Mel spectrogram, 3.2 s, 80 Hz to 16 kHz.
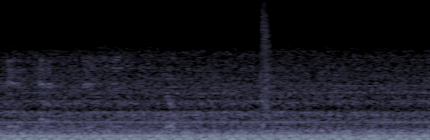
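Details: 2007 Chevrolet Corvette 6.0 LS2 V8 after the cylinder head was pulled for a bad exhaust valve on cylinder 8 and new lifters were fitted: a smooth, even idle with a steady low rumble, zero misfires on cylinder 8.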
